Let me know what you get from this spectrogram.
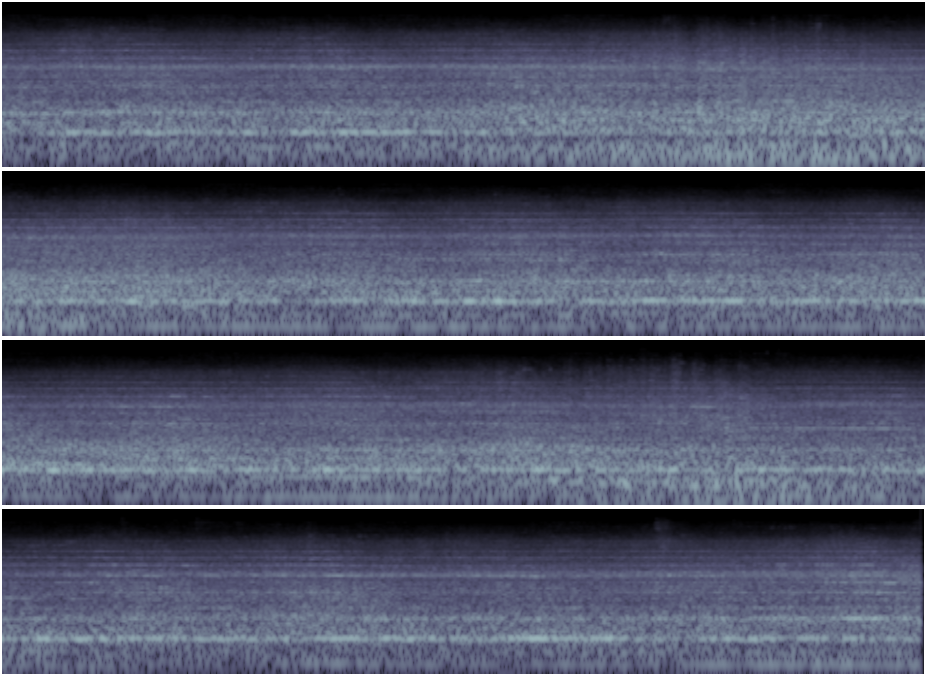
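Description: Intermodal container train's loaded well wagons rolling steadily past at close range: a continuous rumble and clatter of steel wheels on the rails, with a few steady humming tones from the wheels held throughout.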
